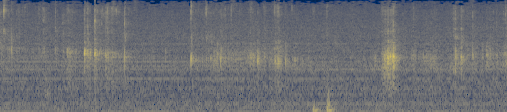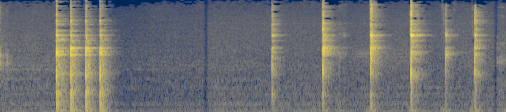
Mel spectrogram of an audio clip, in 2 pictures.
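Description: A metal spoon clinking and scraping against a small ceramic bowl as avocado is scooped from its skin and mashed. There are soft scrapes at first, a cluster of loud clinks about six seconds in, then a run of sharp clinks about half a second apart near the end.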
